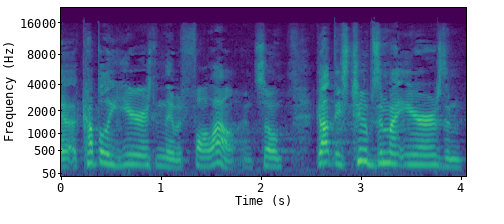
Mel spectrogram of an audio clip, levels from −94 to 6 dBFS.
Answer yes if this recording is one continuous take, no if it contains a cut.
yes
